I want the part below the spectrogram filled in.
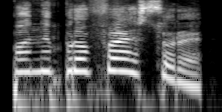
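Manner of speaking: very high-pitched pupil's call; high, eager cry to the teacher. A narrator's reading. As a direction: call out urgently in a high girl's voice. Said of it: "крикнула Герміона".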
